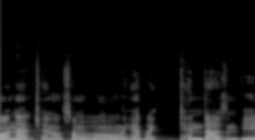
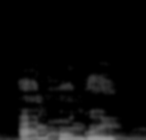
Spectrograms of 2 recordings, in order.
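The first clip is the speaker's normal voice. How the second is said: very high put-on woman's voice. Recalling a wife's line from a video, the speaker tries a female voice. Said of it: "And I did that exact voice".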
